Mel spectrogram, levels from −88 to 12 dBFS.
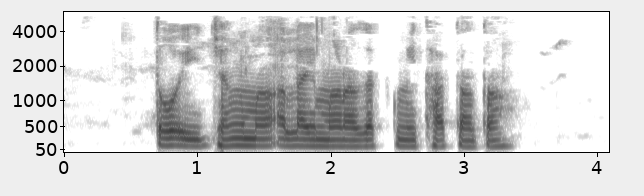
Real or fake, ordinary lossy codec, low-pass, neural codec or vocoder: real; MP3, 32 kbps; 5.4 kHz; none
